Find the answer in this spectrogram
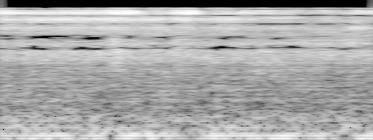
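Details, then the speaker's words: Dental air-water syringe giving a steady high-pitched hiss of spray and air as the assistant rinses and dries the tooth being prepped during an amalgam/composite procedure, with the high-volume suction held just behind the tooth. "whenever doctor comes out, you're going to rinse and dry the area."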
